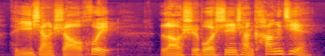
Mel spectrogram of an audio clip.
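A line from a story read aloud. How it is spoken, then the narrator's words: Two voices laughing. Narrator (Chinese): 宝玉、薛蟠都笑道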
